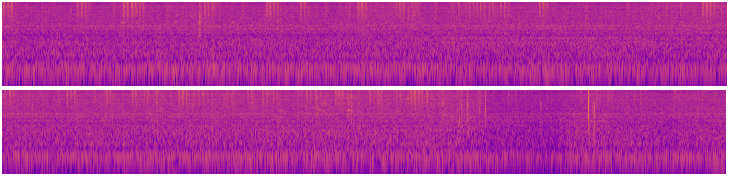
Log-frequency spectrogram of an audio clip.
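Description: Semi truck's diesel engine running steadily at low speed, heard from inside the cab, with tyre noise from a dirt road and a few brief rattles.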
